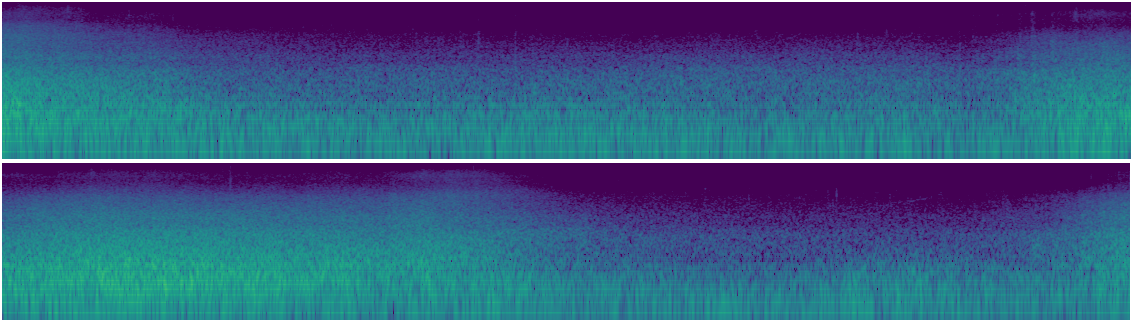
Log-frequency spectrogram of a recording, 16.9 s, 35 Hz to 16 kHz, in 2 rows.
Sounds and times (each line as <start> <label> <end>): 0.0 waves 1.8
7.3 waves 13.0
16.1 waves 16.9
